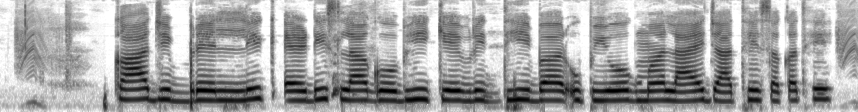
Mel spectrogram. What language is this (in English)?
Chhattisgarhi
